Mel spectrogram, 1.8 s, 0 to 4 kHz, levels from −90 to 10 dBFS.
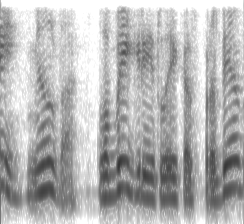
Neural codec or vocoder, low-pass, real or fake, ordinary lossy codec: none; 3.6 kHz; real; AAC, 32 kbps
